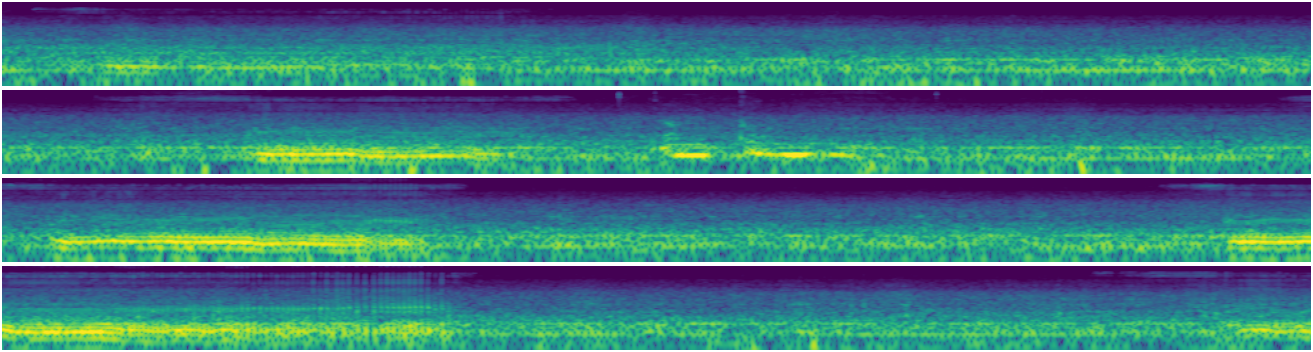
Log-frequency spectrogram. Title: Snoring Pekingese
